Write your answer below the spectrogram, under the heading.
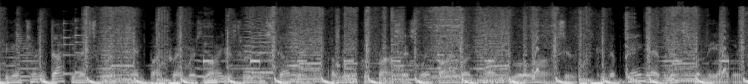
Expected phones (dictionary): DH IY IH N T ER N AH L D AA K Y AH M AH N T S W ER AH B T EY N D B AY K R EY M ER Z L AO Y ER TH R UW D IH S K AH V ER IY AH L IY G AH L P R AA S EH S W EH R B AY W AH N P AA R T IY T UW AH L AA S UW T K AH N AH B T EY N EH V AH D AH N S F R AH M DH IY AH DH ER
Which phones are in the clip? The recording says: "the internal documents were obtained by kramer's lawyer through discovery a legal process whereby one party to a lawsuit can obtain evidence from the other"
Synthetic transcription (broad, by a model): DH IY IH N T ER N L D AA K Y AH M AH N T S W ER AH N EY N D B AY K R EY M ER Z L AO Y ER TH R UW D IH S K AH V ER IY AH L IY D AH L P R AA S EH S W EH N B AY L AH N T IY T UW AH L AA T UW K AH N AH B T EY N EH V AH D AH N S F R AH M DH IY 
